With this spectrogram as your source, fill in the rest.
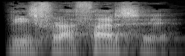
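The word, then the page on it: disfrazarse: Spanish (Spain)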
